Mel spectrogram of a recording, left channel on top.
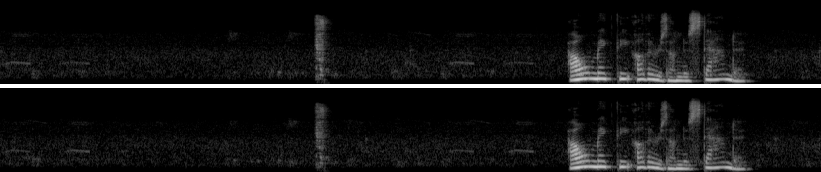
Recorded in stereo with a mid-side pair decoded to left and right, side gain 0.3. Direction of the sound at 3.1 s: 50° left.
